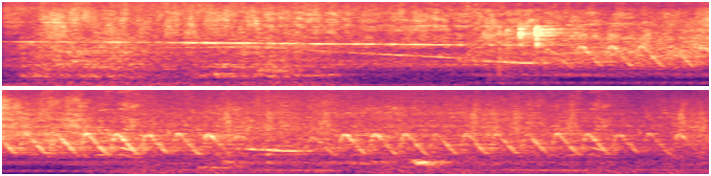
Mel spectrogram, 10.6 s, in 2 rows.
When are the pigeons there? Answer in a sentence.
The pigeons can be heard from 0.1 to 2.5 s and from 6.8 to 8.8 s.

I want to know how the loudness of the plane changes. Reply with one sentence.
The loudness of the plane stays about the same.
